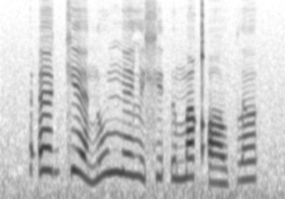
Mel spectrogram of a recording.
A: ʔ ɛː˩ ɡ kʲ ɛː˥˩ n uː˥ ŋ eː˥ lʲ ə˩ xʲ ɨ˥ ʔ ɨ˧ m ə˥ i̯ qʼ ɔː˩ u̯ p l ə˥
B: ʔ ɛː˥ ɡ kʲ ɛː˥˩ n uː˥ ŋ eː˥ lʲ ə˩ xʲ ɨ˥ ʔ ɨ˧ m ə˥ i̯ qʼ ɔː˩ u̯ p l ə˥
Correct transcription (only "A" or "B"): B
